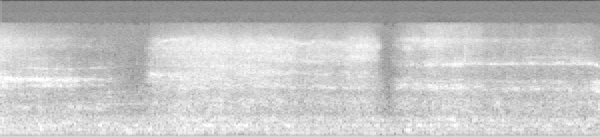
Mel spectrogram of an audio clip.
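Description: Near silence, with faint soft breathing in two gentle swells.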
